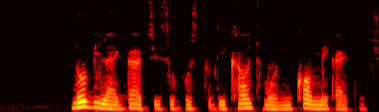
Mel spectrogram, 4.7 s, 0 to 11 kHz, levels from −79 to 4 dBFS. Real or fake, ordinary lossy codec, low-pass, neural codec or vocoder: real; none; none; none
